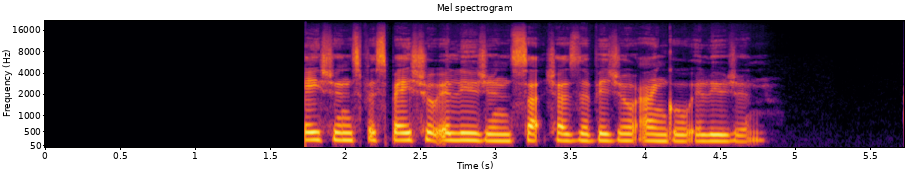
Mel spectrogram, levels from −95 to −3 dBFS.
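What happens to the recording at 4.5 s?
Nothing goes wrong at 4.5 s; the speech carries on intact there, with no dropout, click or distortion.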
